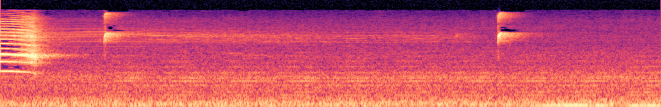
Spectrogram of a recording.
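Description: A Blue jay gives one loud, harsh, nasal squawk at the start. Two thin, high, clipped notes follow a few seconds apart over a low background rumble.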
